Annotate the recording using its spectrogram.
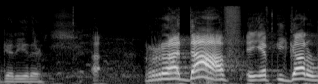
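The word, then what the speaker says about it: radaf (רדף): how to pronounce it so you don't look stupid. It's radaf.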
